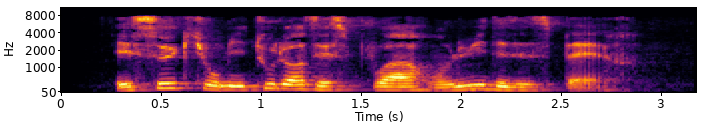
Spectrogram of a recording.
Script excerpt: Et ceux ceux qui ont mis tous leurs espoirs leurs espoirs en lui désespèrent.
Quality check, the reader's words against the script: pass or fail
fail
